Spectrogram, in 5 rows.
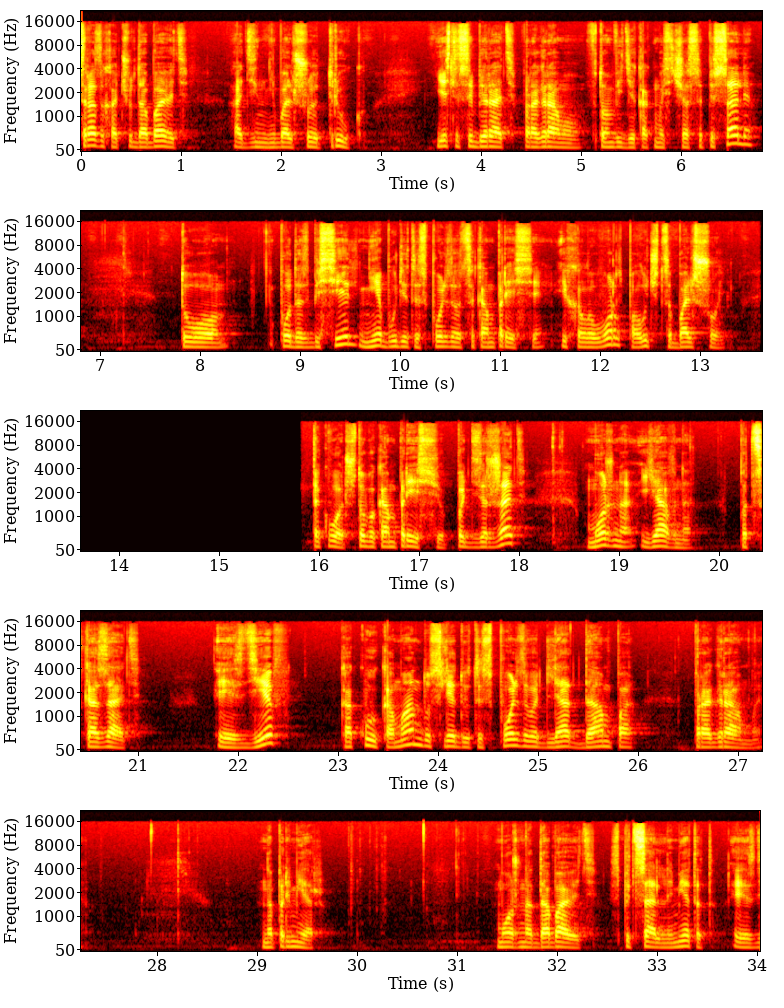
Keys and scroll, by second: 18.2 Return, 26.8 super+v, 28.6-29.4 Left, 29.9 Up.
